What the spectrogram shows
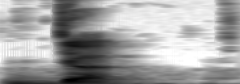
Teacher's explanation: makhrajnya adalah di tengah lidah bertemu dengan langit-langit atas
